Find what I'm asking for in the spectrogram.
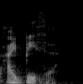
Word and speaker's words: Ibiza: My Spanish is not so perfect, but the English usually pronounce it Ibiza. Ibiza. Yeah? Even though it's spelled I-B-I-Z-A, we have that TH sound at the end, Ibiza.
